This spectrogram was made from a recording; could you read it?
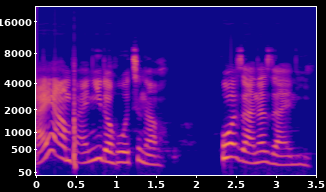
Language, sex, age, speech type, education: Hausa, female, 46-60, spontaneous, tertiary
